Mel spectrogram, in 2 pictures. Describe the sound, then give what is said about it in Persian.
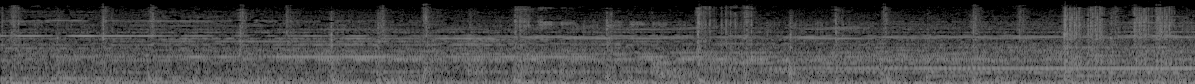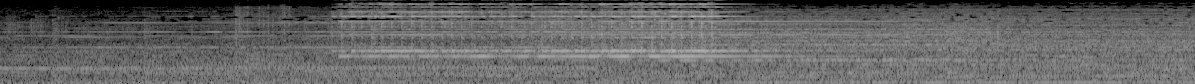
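A telephone bell rings steadily over a dense, low background rumble, its tones growing brighter and more prominent toward the end. No one speaks. “لطفاً یکی اون تلفن رو جواب.”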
